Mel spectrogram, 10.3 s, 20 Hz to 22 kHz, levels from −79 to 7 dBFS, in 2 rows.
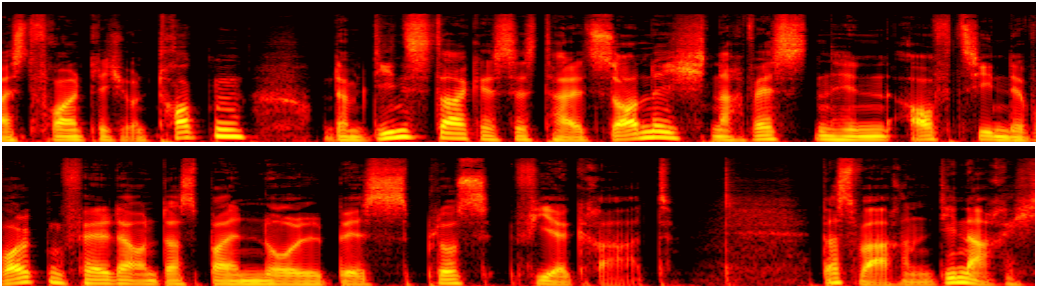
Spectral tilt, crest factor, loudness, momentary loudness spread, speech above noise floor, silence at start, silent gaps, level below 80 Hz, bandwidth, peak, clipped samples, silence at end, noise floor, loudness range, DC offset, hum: -4.5 dB/octave; 16 dB; -21 LUFS; 13 LU; 21 dB; 0 s; none; -40 dBFS; 15.5 kHz; -4 dBFS; under 0.1%; 0 s; -42 dBFS; 4 LU; under 0.1%; none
